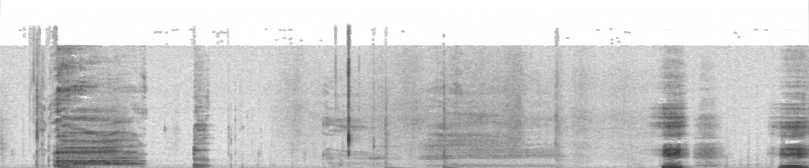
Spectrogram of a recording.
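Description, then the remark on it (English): A loud, throaty yawn bursts out near the start, followed by a short gulping sound and, later, two brief groaning vocal sounds with a wavering pitch. “Oh, you guys don't want to hear me yawning.”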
